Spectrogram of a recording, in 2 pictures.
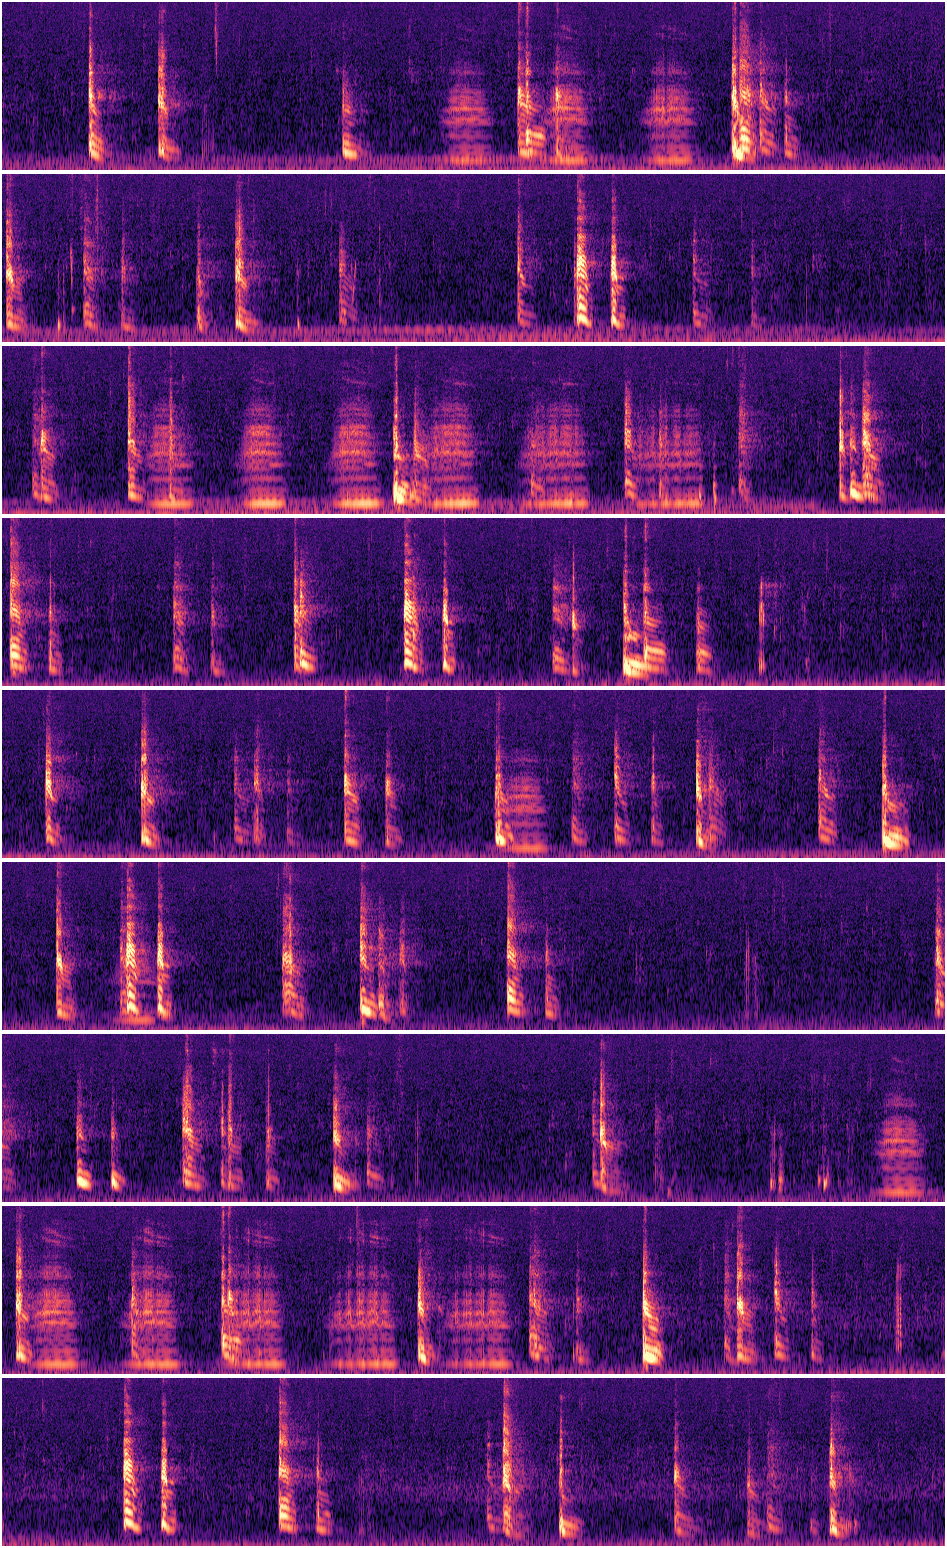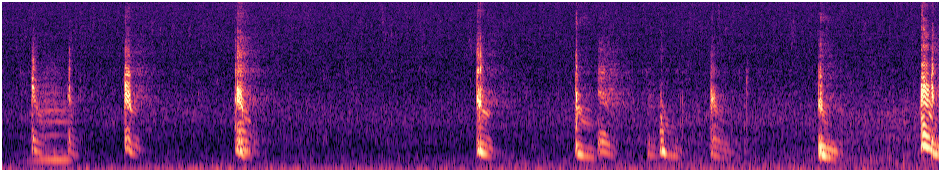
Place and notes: Cornwall, VT, USA - Frog pond
Late evening bullfrogs around a large landscaped pond.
